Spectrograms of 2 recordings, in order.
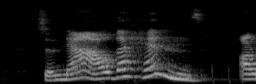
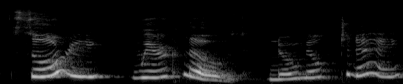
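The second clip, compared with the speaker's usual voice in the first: higher, louder put-on cow voice; cows' strike note; 8 semitones higher, 6 dB louder, slower than usual. The cows' note on the barn door, read in a loud cow voice. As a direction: announce the strike cheekily.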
